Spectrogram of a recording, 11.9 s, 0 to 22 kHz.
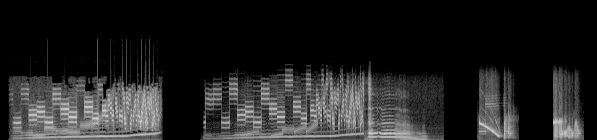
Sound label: r2-d2 sound effects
